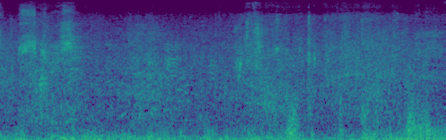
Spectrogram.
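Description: Strong wind buffeting the camera microphone, a steady low rumble.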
